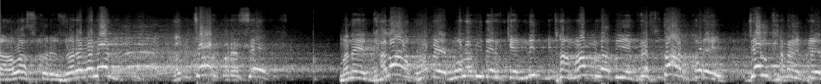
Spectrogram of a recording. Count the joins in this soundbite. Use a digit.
1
